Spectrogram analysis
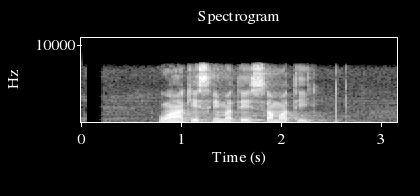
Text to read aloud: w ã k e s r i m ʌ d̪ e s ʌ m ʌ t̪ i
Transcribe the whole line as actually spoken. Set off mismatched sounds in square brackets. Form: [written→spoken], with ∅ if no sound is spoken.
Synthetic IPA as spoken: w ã k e s r i m ʌ [d̪→t̪] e s ʌ m ʌ t̪ i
